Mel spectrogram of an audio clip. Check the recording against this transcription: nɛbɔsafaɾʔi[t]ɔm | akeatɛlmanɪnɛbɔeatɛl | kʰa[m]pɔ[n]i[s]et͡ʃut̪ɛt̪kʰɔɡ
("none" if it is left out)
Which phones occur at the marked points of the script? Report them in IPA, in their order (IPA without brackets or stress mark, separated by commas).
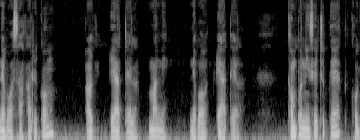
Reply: k, m, n, s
